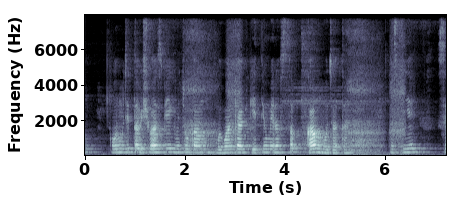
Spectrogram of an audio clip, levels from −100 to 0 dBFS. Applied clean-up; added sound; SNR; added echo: none; Breathing; 14 dB; reverberation time 1.9 s.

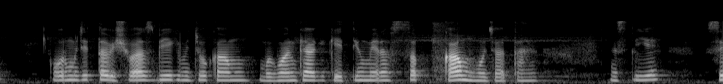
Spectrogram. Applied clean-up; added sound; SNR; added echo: none; none; none; none.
